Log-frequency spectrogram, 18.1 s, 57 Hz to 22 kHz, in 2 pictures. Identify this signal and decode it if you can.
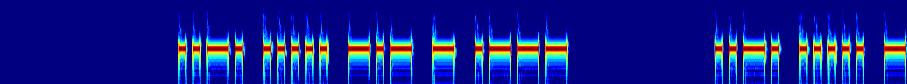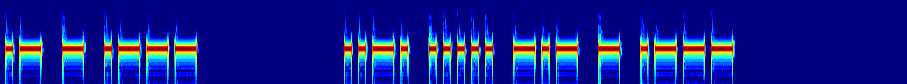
Morse code, heard as a keyed tone, about 17 wpm, 700 Hz. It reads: F5KTJ F5KTJ F5KTJ
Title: DXCC-100 Call Signs - 5 Characters - Repeated 3x - 17wpm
